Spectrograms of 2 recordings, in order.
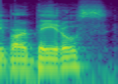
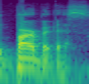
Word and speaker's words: Barbados: That's how they say it. It's Barbados. They say Bar- We say Barbados, but they say Barbados.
